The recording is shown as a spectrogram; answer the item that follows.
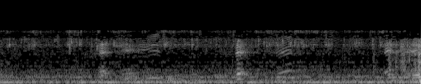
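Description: Faint, brief sounds of a man's voice over a low, steady rumble.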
